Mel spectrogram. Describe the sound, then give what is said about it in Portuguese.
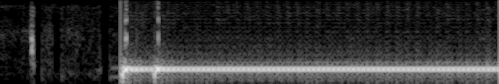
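A telephone tone heard while a call is being transferred: a brief click, then a couple more clicks, followed by a steady, unbroken mid-pitched tone that holds to the end. “Só um momento, vou transferir a ligação aqui. Ok. Transferência.”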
